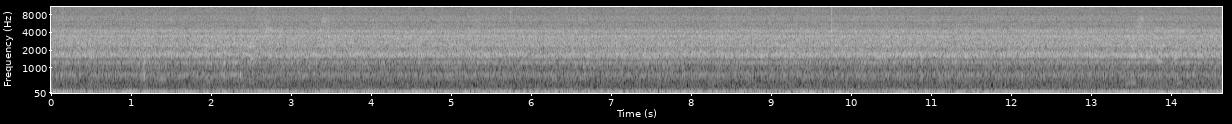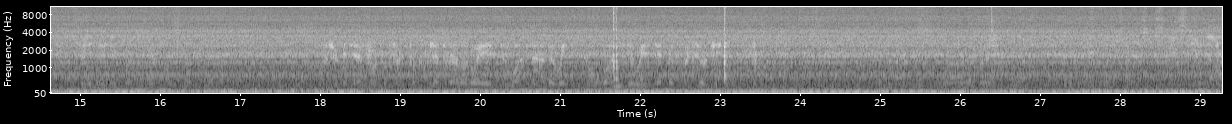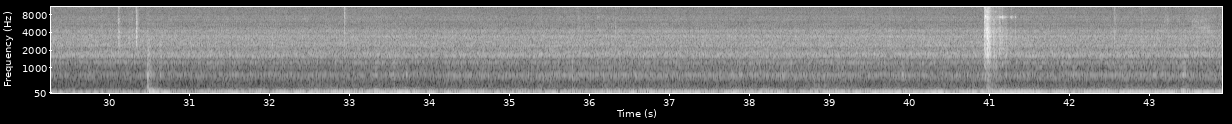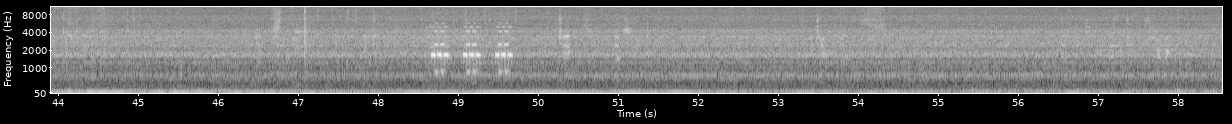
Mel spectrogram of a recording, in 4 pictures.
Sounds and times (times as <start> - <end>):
Speech: 1.2 - 2.8, 13.4 - 16.9, 18.0 - 23.6, 24.9 - 29.4, 46.4 - 48.0, 50.2 - 51.6, 53.3 - 54.4, 56.5 - 58.5.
